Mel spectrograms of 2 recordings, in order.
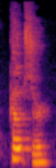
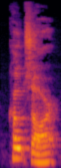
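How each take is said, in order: First: Kotzer with the first syllable stressed; corrected stress. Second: Kotsar with the second syllable stressed; wrong-syllable stress. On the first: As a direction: say kotzer as KOT-zer. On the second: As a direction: say kotsar as kot-SAR. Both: Real, not acted. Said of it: "Emphasis on the wrong syllable there".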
